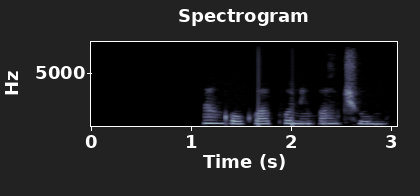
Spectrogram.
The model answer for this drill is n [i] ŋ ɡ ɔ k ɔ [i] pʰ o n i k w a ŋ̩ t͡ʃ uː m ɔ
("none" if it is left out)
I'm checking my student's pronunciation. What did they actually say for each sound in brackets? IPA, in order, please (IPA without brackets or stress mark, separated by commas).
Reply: a, a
